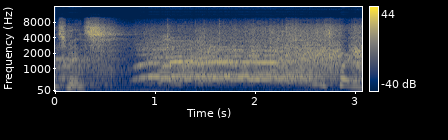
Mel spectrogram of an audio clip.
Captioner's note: audience cheering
